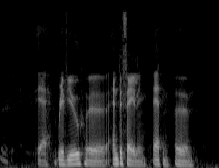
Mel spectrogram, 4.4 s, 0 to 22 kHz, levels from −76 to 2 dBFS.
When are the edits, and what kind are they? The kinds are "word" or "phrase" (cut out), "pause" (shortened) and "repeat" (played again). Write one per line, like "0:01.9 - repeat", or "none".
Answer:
0:03.4 - pause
